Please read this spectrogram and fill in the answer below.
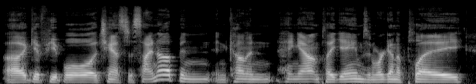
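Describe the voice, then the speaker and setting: Young guy hosting a podcast, all excited and rambly, regular pitch. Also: moderate pace, smooth. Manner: chatty and enthusiastic, rambling with fillers. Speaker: podcast host and game master. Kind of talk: casual chat.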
